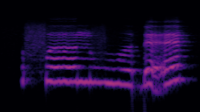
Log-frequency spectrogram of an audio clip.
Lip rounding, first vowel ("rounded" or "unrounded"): unrounded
